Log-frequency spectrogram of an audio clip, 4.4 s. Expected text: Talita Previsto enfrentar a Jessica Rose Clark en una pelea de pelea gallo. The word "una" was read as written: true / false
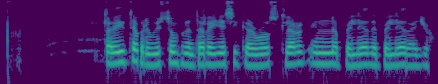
true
